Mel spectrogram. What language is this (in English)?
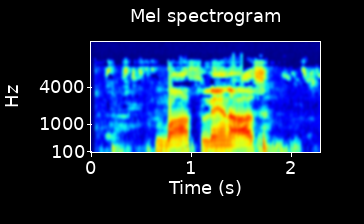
Goaria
